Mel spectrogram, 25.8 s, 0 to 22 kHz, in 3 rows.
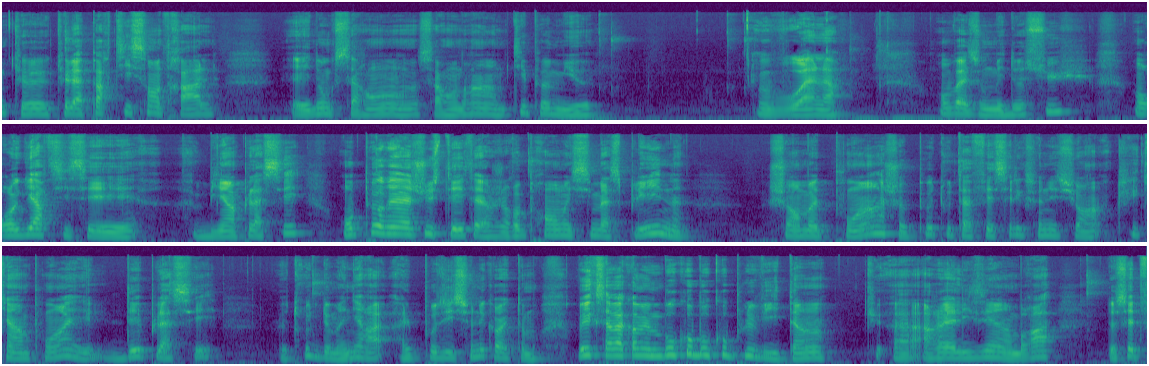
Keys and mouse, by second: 4.4 middle click, 5.4 middle click, 9.8 click, 12.3 click, 15.5 click, 17.0 click, 19.3 click, 20.5 click, 24.4 click.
